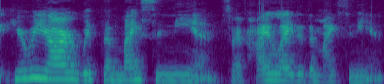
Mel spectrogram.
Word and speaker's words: Mycenae: Mycenaean. The country, or I should say, the culture, is referred to as Mycenae. Mycenae. Got it?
